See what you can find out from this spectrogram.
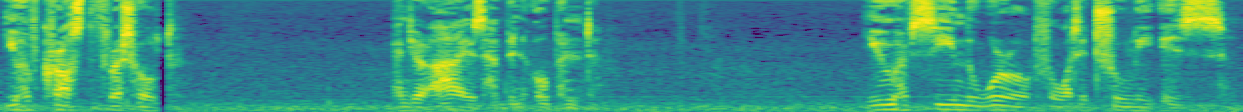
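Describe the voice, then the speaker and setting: A man's voice: slow pace, long pauses. An actor playing an imposing, cryptic male secret-order executive in a video game, speaking formally and portentously. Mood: cool menace. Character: imposing, cryptic male corporate Templar leader, coolly menacing. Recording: clear low rumbling background noise.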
